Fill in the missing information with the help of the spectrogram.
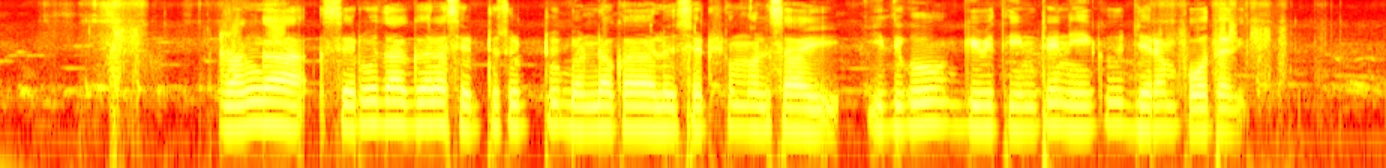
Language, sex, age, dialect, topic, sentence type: Telugu, male, 18-24, Telangana, agriculture, statement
